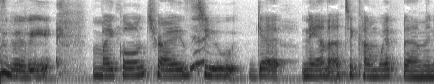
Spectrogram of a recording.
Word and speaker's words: Thnana: Come on, Thnana! It's the little, like, why does he say it like that? Because he's a baby. It's literally like T-H-N-A-N-A.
